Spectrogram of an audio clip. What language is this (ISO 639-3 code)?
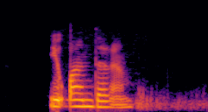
abk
